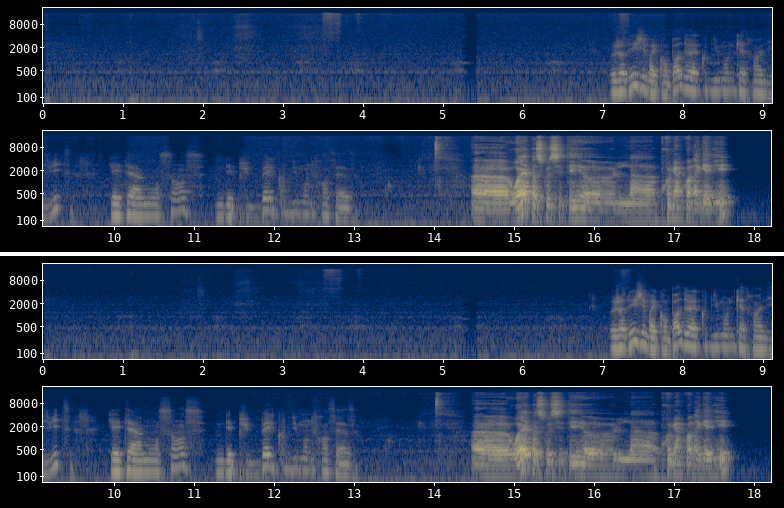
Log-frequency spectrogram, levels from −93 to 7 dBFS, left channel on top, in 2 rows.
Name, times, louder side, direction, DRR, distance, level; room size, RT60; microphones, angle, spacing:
voice 1, 7.1-13.1, right 3 dB, 25° right, 0.4 m, -43 dB
voice 2, 14.5-17.7, left 3 dB, 85° left, 1.0 m, -31 dB
6.1 x 2.2 x 2.5 m
head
